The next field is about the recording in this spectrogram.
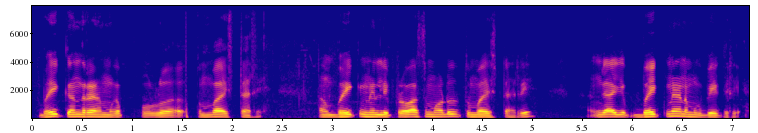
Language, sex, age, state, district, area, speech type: Kannada, male, 30-45, Karnataka, Gadag, rural, spontaneous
